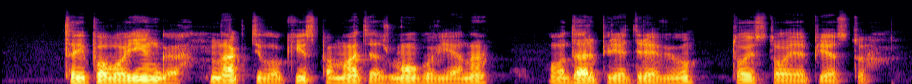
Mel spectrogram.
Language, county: Lithuanian, Kaunas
